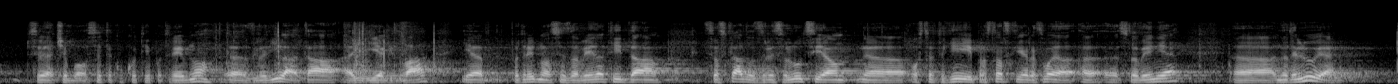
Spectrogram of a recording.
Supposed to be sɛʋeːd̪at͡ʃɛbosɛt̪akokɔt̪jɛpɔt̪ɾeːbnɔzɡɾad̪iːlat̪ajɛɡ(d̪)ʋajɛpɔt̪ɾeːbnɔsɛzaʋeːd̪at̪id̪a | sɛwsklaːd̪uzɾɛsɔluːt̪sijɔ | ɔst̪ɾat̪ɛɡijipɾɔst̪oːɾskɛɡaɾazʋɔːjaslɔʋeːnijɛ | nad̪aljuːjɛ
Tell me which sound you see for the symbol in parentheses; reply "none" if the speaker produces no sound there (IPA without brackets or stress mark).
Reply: d̪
